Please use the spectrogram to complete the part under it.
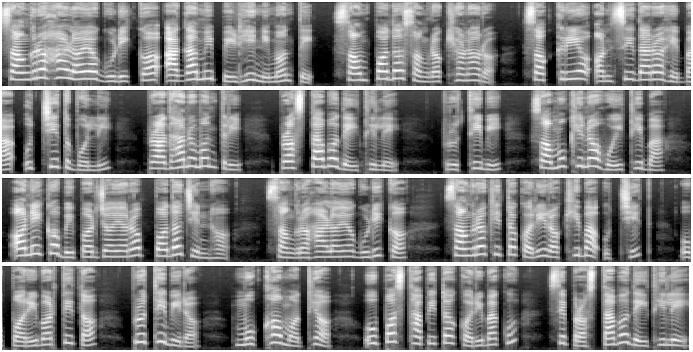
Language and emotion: Odia, neutral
